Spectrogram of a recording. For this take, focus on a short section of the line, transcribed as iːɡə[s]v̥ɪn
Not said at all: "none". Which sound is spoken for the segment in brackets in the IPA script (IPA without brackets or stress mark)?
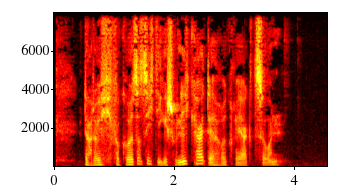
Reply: ʃ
